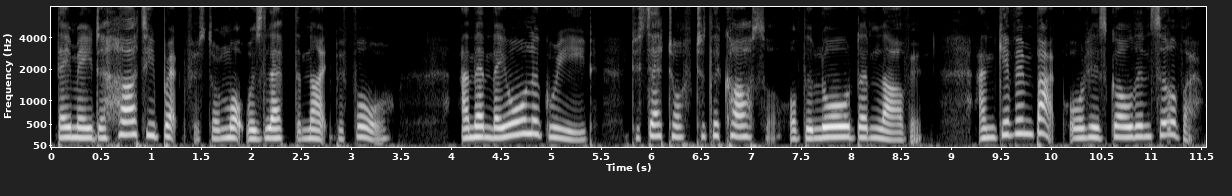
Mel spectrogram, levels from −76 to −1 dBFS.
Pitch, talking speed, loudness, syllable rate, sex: 220 Hz, 190 wpm, -18 LUFS, 4.7 syllables/s, female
